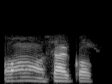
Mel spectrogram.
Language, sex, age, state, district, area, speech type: Assamese, male, 18-30, Assam, Golaghat, rural, conversation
